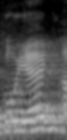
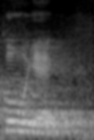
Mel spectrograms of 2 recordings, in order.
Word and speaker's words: كوياك: كوياك الاو واليوتا يتنطق يوتا، ممكن تنطق كوياك او كياك بس هي اصح كوياك، لكن الضغم يمكن في اليونان.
